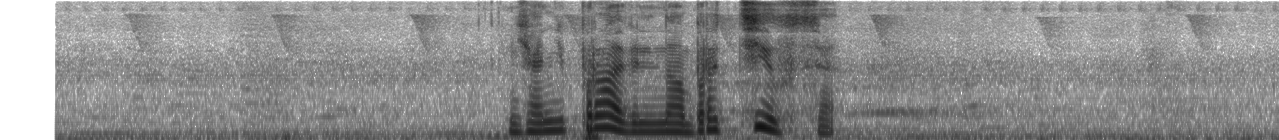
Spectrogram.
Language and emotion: Russian, angry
